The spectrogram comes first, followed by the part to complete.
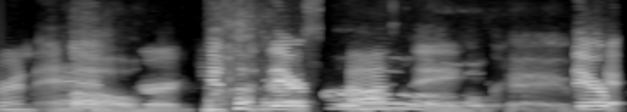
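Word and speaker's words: Kérastase: for They're Kerastasi. Oh, okay. They're How do you- promoting How do something. you They're pronounce not this? Kerastasi.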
